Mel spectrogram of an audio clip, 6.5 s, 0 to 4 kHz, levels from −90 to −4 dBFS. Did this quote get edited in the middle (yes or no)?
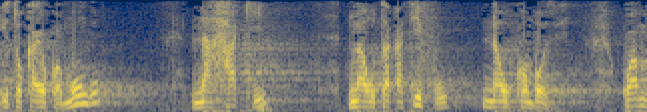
no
